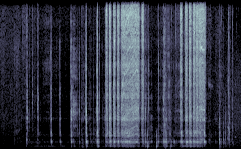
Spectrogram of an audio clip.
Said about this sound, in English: Okay, so we got our first two holes drilled.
